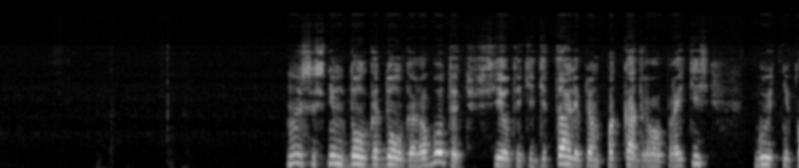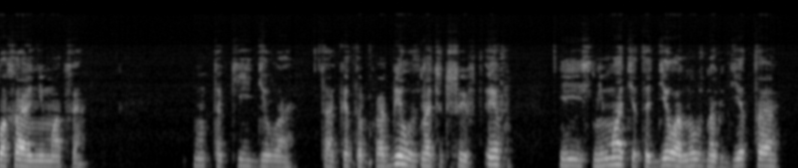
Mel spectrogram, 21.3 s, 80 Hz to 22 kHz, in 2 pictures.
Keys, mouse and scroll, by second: 1.5-2.2 shift+middle drag, 15.4 space, 17.3 shift+f, 20.3 Up, 20.8 Up, 20.9-21.3 Up.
